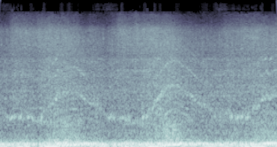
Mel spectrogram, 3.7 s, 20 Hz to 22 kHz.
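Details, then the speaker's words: Engine with SRT Max Plus cam and 2.9 Whipple supercharger, newly installed; after belt noise traced to a suspected faulty tensioner, steady engine note with clean rev rises and drops, no squeal or rattle from belt drive; normal running. "so as you guys can see now we don't hear any more noises and i believe it was the tensioner"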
